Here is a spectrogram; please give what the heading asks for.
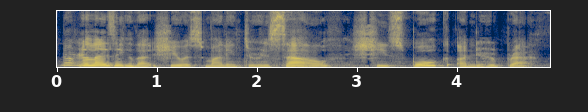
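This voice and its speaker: A woman narrator tells a scripted radio drama story. She takes her time over each phrase, in a medium-pitched voice. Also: animated, measured pace.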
